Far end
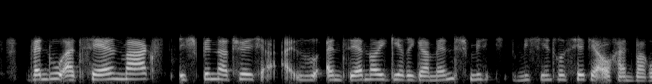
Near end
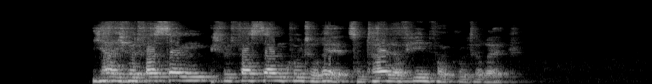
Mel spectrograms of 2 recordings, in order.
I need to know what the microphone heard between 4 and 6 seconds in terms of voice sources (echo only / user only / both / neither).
user only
